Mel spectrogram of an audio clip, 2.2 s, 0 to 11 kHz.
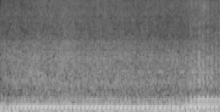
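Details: Kawasaki Vulcan S after repair, riding in about 5th gear at 35 mph and accelerating: low, even drone that pulls steadily without stumbling, popping or cutting out, where before it faltered after 3-5 seconds of throttle at 20-40 mph; it sounds healthy.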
